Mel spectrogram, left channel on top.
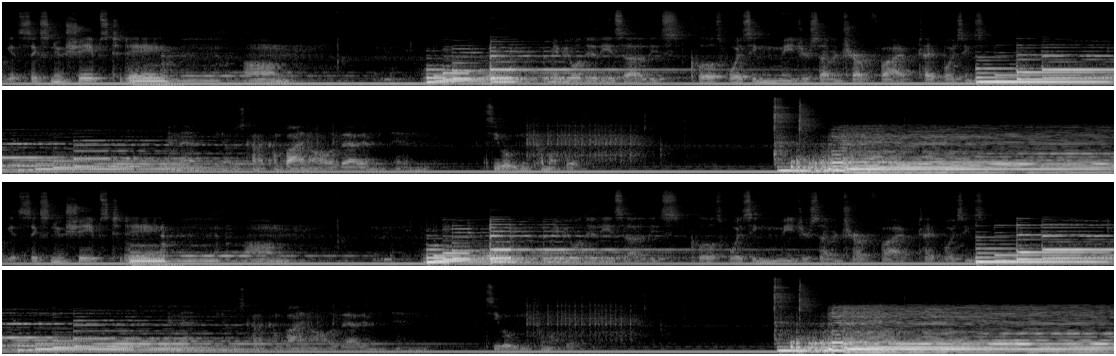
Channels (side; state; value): both; normal; correlation 0.43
